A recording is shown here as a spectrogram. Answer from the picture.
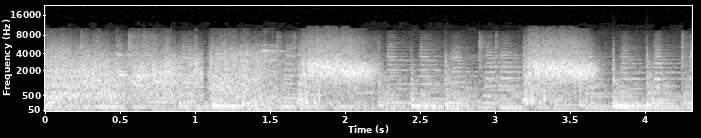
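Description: Dubbed fight-scene punch and smash sound effects, with the two loudest hits about two and about three and a half seconds in, over background music.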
